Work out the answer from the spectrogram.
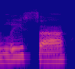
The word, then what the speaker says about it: Lisè: distinguishes me is that my first name, Lisè, is spelled Lise, instead of the traditional Lisa with an A.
